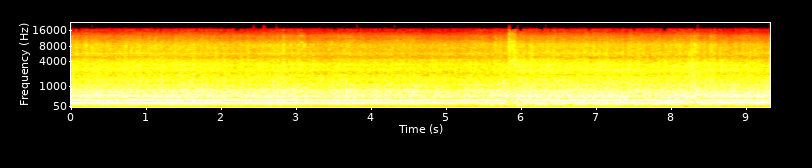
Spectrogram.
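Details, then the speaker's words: PowerSmart 24-inch snowblower, first start after sitting without fuel since 2018: single-cylinder engine holds a steady, even buzz with one brief rattle; runs great, auger works. "so she's a runner awesome"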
